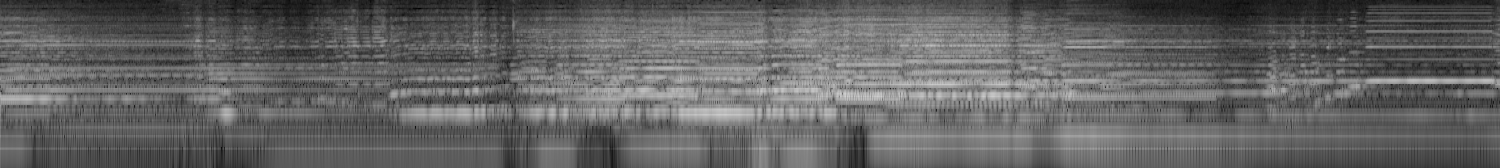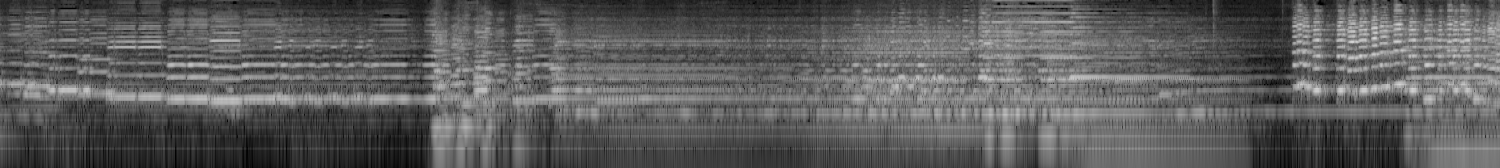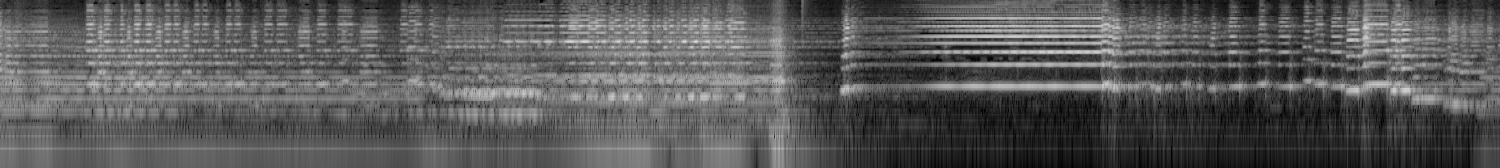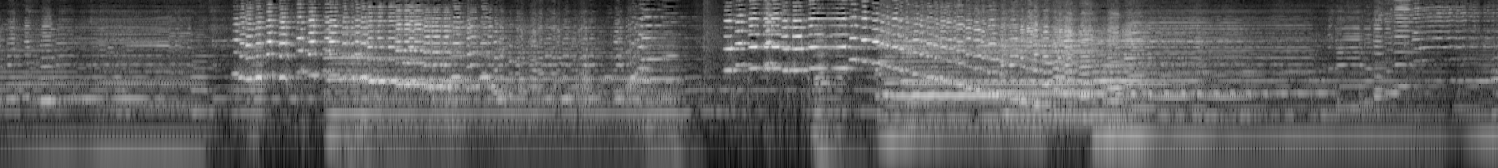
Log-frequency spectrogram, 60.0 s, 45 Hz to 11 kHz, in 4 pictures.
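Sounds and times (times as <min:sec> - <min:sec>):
accordion and violin duet: 0:00.0 - 0:59.9.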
